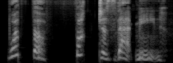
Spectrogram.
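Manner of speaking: loud, high, sharp cry; sharp outburst. Acted. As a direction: lash out at him. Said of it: "My voice is so sharp".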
